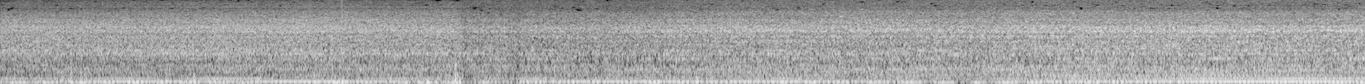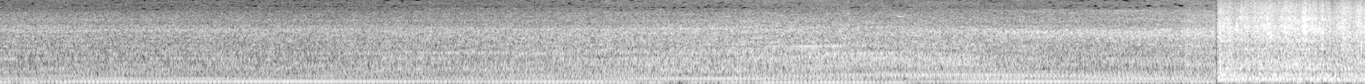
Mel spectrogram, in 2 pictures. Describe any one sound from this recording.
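A grader's diesel engine rumbles steadily close by.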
